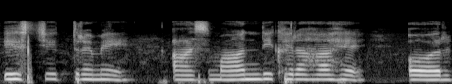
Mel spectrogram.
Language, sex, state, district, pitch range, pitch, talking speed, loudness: Hindi, female, Madhya Pradesh, Umaria, 215-235 Hz, 225 Hz, 105 wpm, -15 LUFS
